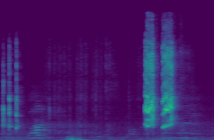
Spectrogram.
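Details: Pet lovebirds: three quick high chirps at the start, a quiet murmuring gap, then two loud, shrill, harsh calls in close succession at the end.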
